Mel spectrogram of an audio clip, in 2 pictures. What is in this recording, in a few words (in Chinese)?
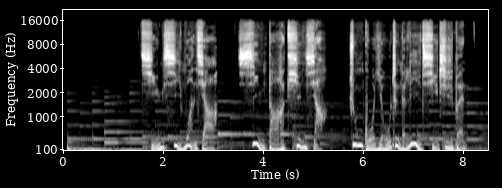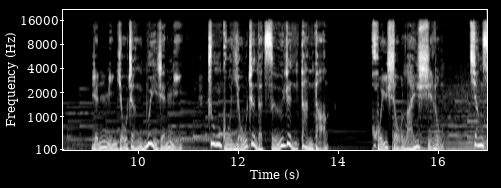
情感换气; 情感换气江苏邮政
